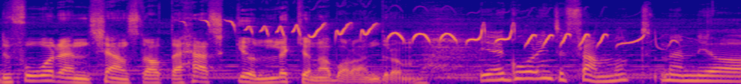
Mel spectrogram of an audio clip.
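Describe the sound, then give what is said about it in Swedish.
Birds chirp and tweet repeatedly in the background, quick high-pitched calls scattered throughout while a person speaks steadily in the foreground. “Du kan höra att fåglarna i bakgrunden börjar tystna.”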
